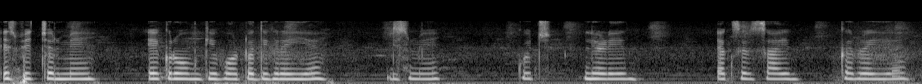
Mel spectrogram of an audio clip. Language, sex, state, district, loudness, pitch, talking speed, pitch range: Hindi, female, Uttar Pradesh, Shamli, -18 LUFS, 250 Hz, 105 wpm, 245-260 Hz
